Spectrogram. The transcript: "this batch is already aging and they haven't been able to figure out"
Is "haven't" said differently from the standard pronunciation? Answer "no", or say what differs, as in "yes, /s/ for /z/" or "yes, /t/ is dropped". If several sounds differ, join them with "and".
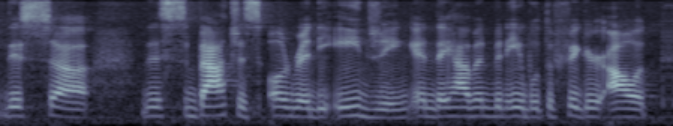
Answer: no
